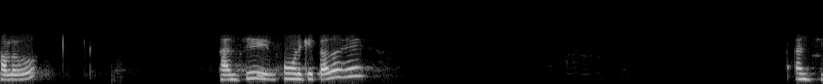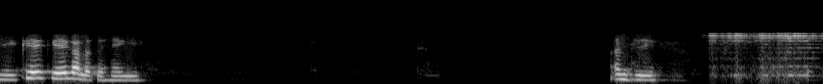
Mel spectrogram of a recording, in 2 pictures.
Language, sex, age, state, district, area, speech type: Dogri, female, 30-45, Jammu and Kashmir, Samba, urban, conversation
